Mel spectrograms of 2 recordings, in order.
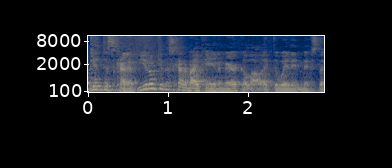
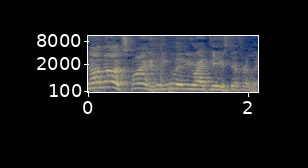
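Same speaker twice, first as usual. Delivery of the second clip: loud, raised to carry across the room; calling out; 8 semitones higher, 8 dB louder than usual. Real, not acted. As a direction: call over to someone away from you.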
